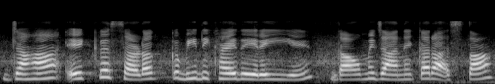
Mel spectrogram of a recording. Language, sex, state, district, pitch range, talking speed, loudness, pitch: Hindi, female, Madhya Pradesh, Dhar, 235-275 Hz, 160 wpm, -14 LUFS, 255 Hz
